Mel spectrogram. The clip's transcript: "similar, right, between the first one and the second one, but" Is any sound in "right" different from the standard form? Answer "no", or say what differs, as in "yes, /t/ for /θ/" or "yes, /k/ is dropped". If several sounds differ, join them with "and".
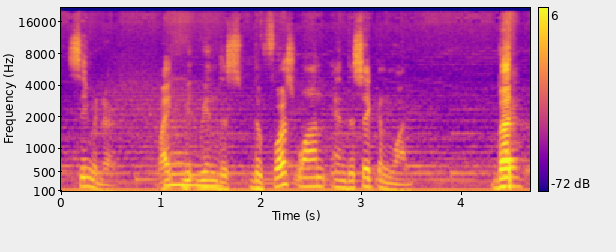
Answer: yes, /l/ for /ɹ/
